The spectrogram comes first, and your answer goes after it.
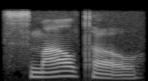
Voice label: "smalto", English

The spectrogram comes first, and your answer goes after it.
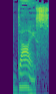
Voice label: "dice", spelling

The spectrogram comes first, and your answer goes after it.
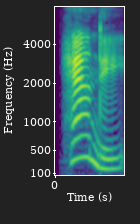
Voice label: "handy", English, spelling

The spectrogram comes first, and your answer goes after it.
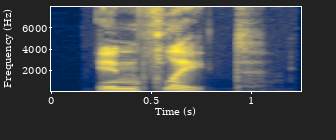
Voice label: "inflate", spelling voice

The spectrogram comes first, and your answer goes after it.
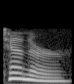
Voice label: "tenor", English

